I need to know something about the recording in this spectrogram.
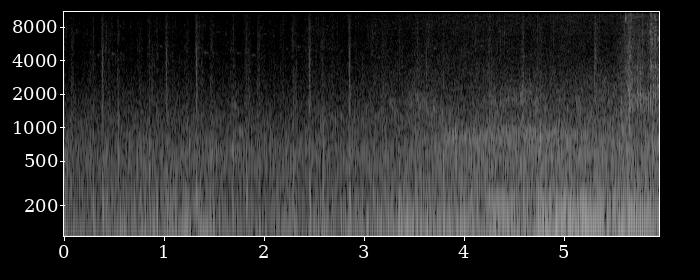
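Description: Horse hooves clop slowly on stone.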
